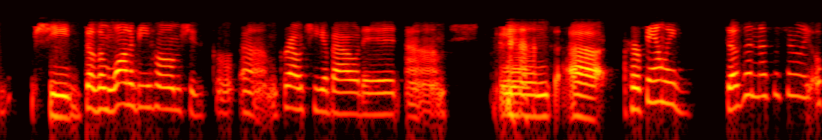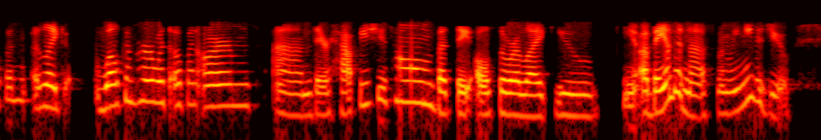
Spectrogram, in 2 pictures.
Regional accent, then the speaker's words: Canada; also born or lived in Washington / Oregon; now in Texas, United States; I was born in Canada, raised there for a bit, and still Canadian, I don't have my citizenship here yet, so still Canadian. We spent time in Washington, and then we ended up in Oregon for about 15 years

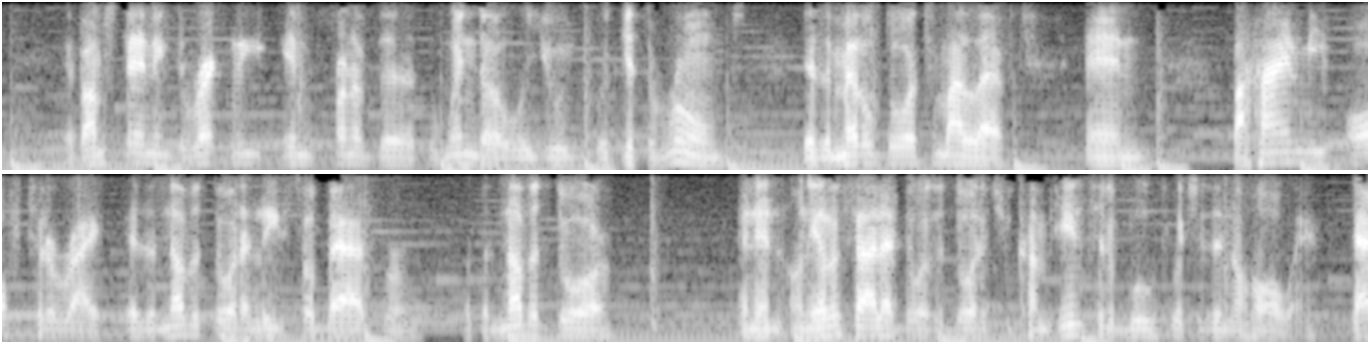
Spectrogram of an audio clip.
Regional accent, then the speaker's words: Queens, New York, United States; I grew up in South Jamaica. At the time, I was living in Rochdale, so I was in walking distance from the place where I was working.

